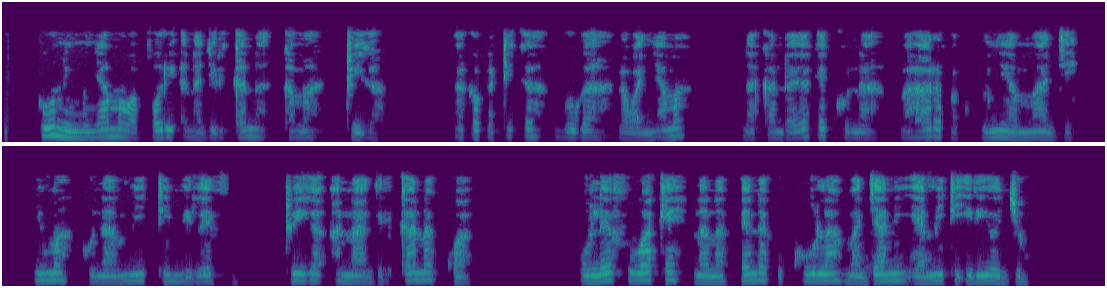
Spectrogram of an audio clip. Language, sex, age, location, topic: Swahili, male, 50+, Nairobi, government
